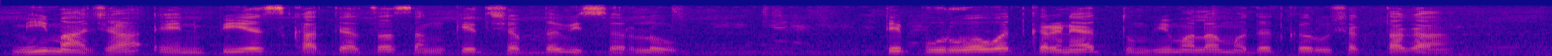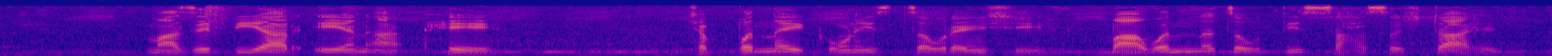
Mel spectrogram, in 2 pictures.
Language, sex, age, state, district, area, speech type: Marathi, male, 30-45, Maharashtra, Ratnagiri, rural, read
